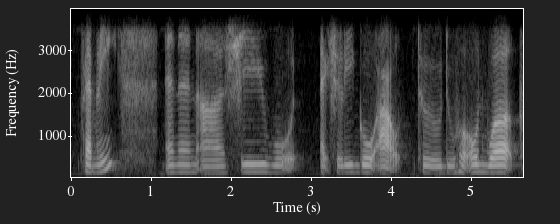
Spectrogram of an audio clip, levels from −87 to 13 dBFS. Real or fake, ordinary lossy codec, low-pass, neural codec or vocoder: real; Opus, 32 kbps; 3.6 kHz; none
